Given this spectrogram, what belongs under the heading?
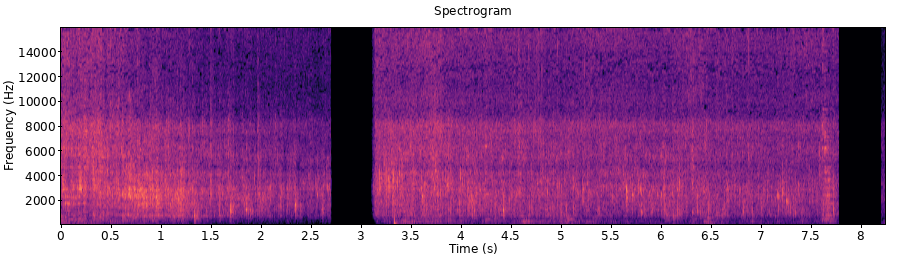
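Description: Vegetables frying in hot oil with panch phoron, dried chilli and bay leaf, a loud close sizzle with stirring, briefly cut by two short silent gaps.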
